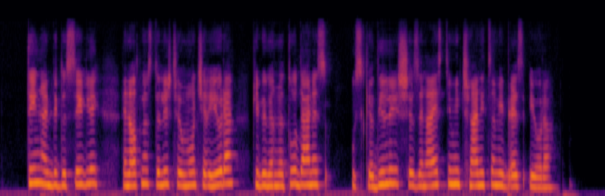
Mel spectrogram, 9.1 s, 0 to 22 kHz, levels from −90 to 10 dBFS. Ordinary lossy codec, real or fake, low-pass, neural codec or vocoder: none; fake; 14.4 kHz; codec, 32 kHz, 1.9 kbps, SNAC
